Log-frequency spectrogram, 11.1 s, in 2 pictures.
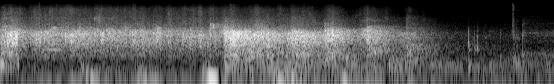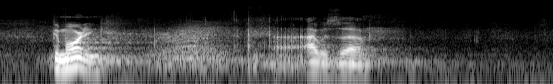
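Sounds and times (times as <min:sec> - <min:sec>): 
audience round of applause: 0:00.0 - 0:04.5
speech: 0:06.1 - 0:06.8, 0:08.6 - 0:09.4.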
